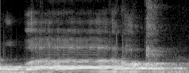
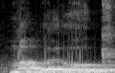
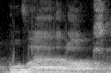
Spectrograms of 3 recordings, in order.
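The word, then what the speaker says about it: مبارك: Maka lafaz yang tepat adalah mubarok, bukan mabruk. Bukan mabruk ya. Ya, mabruk. Alfa mabruk kan ya. Ini pengucapan yang keli keliru. Yang tepat adalah mubarak. Muba mubarak.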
